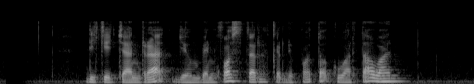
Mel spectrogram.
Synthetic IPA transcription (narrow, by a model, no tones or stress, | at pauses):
dikit͡ʃandɾad͡ʒɨŋbɛnfɔst̪ərkɨrdipɔt̪ɔ̰kuwart̪awan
